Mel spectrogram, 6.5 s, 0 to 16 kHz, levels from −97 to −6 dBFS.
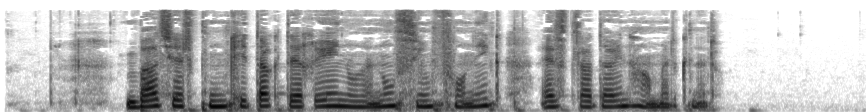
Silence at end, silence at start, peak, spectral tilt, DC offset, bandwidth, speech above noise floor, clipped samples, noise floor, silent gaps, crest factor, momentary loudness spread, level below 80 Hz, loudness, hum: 1.15 s; 0.55 s; 0 dBFS; -5 dB/octave; under 0.1%; 11.5 kHz; 55 dB; under 0.1%; -71 dBFS; none; 18 dB; 13 LU; -42 dBFS; -17 LUFS; none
